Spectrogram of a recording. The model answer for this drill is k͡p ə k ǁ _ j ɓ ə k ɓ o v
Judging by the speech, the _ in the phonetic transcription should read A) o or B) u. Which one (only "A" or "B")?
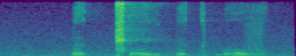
A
